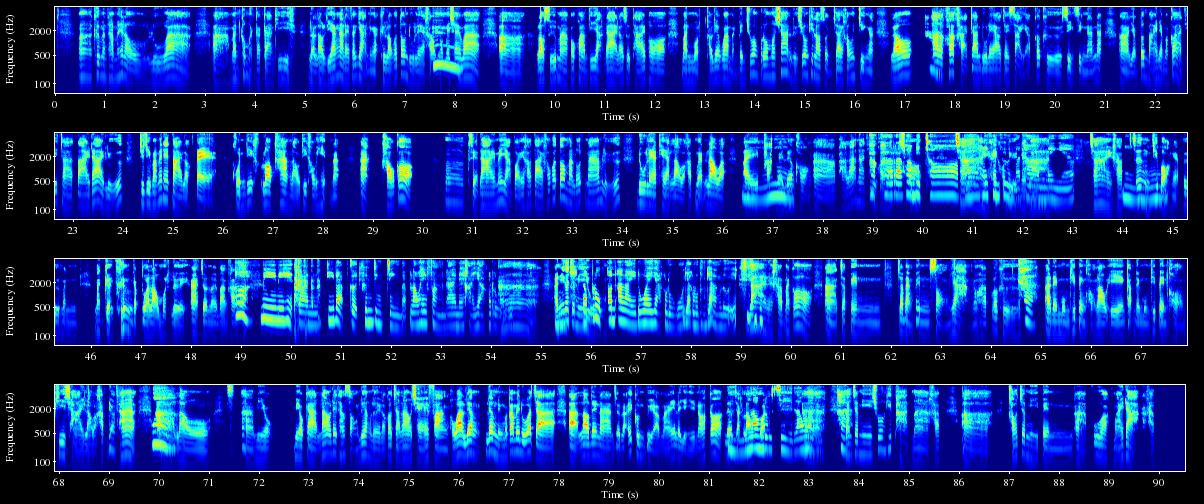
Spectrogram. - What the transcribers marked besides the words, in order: chuckle; tapping; chuckle; chuckle
- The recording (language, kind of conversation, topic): Thai, podcast, การปลูกพืชสอนอะไรเกี่ยวกับความรับผิดชอบบ้าง?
